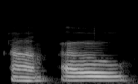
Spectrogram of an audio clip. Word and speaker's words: ogive: A cumulative frequency graph is also called an ogive. So that's pronounced ogive.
